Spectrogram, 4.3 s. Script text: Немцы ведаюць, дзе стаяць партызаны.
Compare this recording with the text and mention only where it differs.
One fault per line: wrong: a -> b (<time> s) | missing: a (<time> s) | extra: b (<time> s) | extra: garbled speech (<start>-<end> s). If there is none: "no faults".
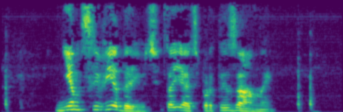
missing: дзе (2.0 s)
